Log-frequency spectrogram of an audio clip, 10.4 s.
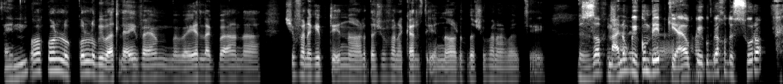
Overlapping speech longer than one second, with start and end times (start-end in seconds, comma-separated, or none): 7.8-9.7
